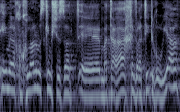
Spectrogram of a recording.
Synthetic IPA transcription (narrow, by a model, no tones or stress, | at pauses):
imanaχnukulanumoskimʃezotmataʁaχe̞vʁatitʁeuja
